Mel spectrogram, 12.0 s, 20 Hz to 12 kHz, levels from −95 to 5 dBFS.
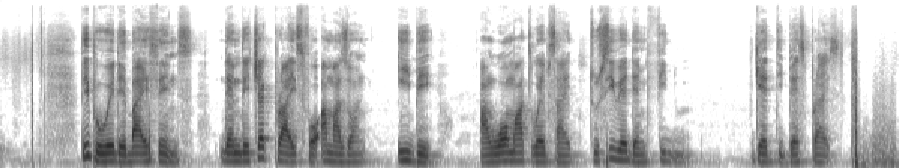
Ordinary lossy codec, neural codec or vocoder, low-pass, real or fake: none; none; 10.8 kHz; real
